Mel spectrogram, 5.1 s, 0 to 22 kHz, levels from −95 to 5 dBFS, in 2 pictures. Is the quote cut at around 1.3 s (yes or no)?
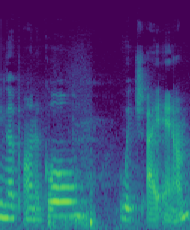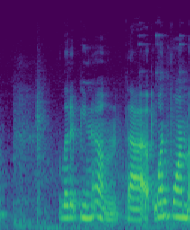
no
